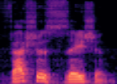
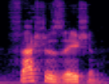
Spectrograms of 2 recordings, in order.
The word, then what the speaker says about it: fascization: Fascization. Oh, okay. They left out the syllable I keep trying to add. Fascization.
